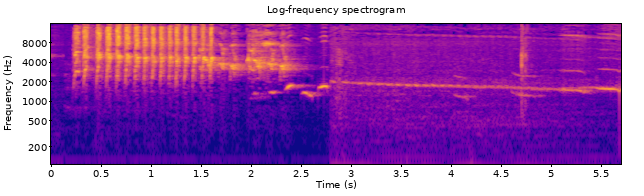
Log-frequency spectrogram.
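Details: White-rumped shama, a crossbred F-series male, opens with a fast rattling trill of about twenty pulses, then warbled notes, followed by a long, steady, slowly falling whistle lasting nearly three seconds.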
